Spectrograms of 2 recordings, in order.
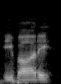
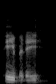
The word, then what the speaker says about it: Peabody: It looks like it would be pronounced Peabody. It's Peabody.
